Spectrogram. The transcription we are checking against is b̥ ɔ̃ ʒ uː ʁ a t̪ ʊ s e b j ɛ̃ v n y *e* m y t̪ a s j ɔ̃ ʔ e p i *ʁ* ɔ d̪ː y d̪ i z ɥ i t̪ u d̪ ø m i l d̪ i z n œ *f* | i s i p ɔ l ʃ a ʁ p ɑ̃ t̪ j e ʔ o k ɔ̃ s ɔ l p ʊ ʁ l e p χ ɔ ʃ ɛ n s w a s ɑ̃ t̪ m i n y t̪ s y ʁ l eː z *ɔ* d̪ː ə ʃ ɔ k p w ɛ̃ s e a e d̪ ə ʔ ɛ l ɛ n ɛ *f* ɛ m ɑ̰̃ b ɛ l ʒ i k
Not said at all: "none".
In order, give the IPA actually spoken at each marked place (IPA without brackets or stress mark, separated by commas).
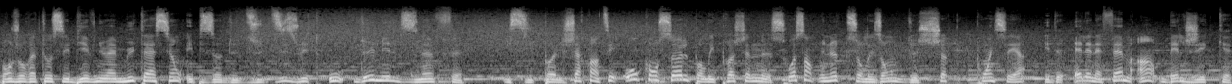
a, z, f, ɔ̃, f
